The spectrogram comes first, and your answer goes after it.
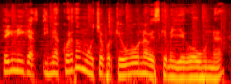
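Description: A Mexican man in his thirties with a slightly high voice, chatting on a casual podcast. He tells stories with animation and acts out every quoted line of dialogue. Faint music plays behind him. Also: animated, racing. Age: 30s. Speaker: podcast co-host.

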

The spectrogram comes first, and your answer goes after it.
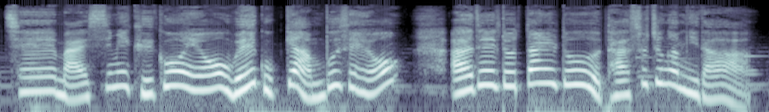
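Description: Woman doing polite daughter-in-law who stands her ground, fairly high lively voice, soft music under it. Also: a little slow, no room sound. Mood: upset. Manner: polite, respectful, growing insistent. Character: daughter-in-law, polite but firm mother. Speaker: voice actor in cartoon drama. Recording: faint background music.

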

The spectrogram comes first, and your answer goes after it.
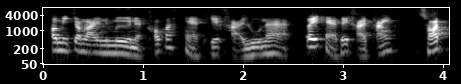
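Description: A man talks through a market crash on a talk show, explaining step by step and giving examples. His voice is strikingly bright, and his pitch swings widely as he talks. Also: very animated, fairly quick. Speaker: crypto advisory firm CEO, guest.

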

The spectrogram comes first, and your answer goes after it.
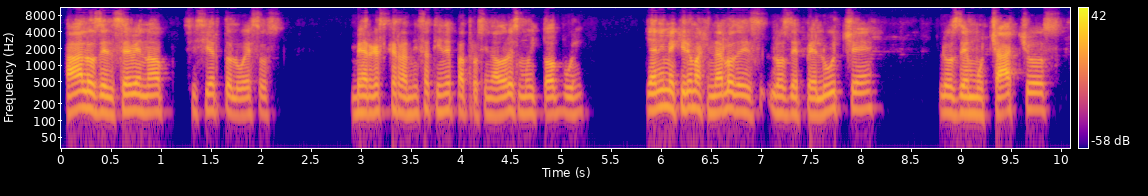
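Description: Speaking at a moderate pace, this streamer has a fairly high, somewhat mellow voice and a flat delivery. He has a Mexican accent and keeps things slangy and profane while reading and replying to chat, all on a dull, dry lo-fi recording with no room sound.

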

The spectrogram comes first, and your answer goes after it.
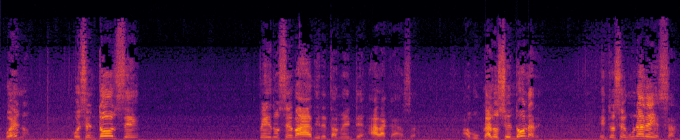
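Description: A man's voice: high voice, lively intonation, measured pace, pauses often, sharp tone, a little hiss or hum. A man hosting a podcast, telling a story emphatically and critically, often repeating his phrases. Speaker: podcast host. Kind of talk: storytelling monologue.

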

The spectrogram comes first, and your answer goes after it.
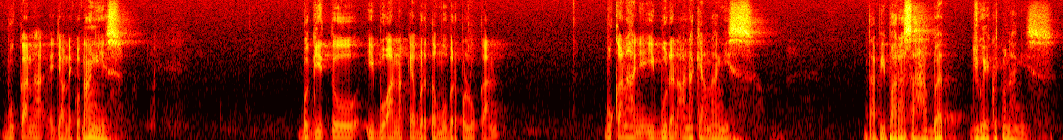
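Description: A man preaching a sermon as an animated storyteller who acts out voices. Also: mid-range voice, normal speed, long pauses.

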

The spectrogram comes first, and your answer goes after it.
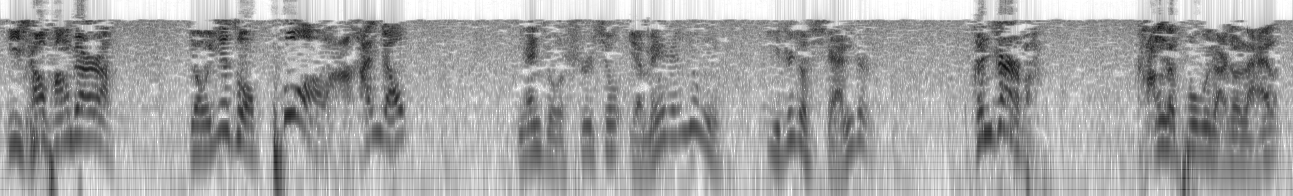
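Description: A man's voice: on the high side, big pitch swings, normal speed. A man telling a traditional comic story, with chatty asides to the audience. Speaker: crosstalk storyteller. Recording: dull lo-fi recording with faint hiss.

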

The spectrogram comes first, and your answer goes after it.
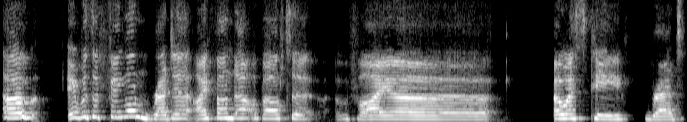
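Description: A woman co-hosting a podcast, chatting casually in a halting, self-interrupting way. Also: on the high side, fairly bright tone. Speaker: podcast co-host. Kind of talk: casual chat.

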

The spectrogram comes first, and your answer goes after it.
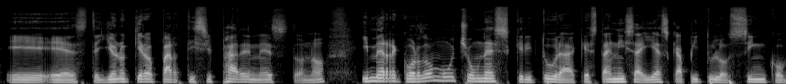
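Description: A man's voice: fairly low pitch, dry recording, studio quality. A man, hosting a podcast, tells a story casually with many fillers, then reflects on scripture. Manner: relaxed, many fillers, acts out quoted speech. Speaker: podcast host.

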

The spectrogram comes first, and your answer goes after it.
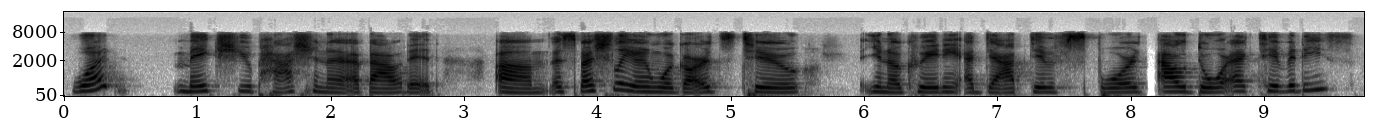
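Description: A woman's voice: mid-range voice, unhurried, highs cut off. A woman conducting a conversational interview in an affirming, encouraging way.

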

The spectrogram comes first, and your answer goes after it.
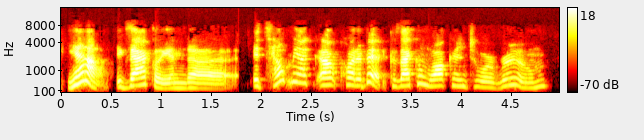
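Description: A woman speaks as a podcast guest, reflective and warm as she tells her stories. Her voice comes through slightly muffled and lo-fi, and the sound is dry with no room echo. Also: on the high side, sing-song, moderate pace. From grew up in Australia, Israel and Canada. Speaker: guest, cybersecurity executive. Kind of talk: podcast interview.

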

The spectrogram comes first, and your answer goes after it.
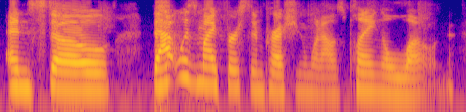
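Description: Brief: chatty storyteller, woman, bright, tense voice, laughs a lot, swears casually, dry close sound. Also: mid-range voice, moderate pace, no echo, poor audio.

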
